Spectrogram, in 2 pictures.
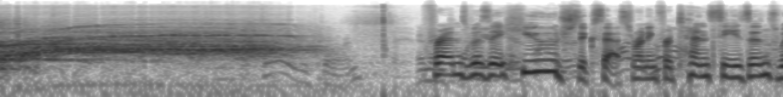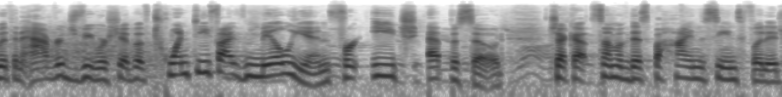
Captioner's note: cheers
